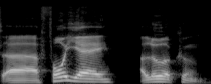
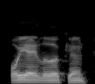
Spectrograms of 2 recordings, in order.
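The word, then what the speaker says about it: Foye Oluokun: So it's Foye Aluakun. That's it. Foye Aluakun.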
